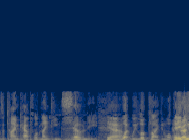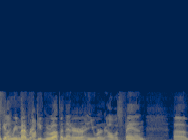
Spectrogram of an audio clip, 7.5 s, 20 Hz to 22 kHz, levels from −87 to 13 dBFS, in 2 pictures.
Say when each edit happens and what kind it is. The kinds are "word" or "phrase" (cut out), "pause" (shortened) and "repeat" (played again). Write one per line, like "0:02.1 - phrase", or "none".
none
